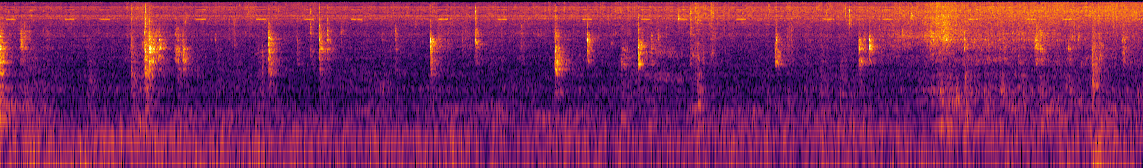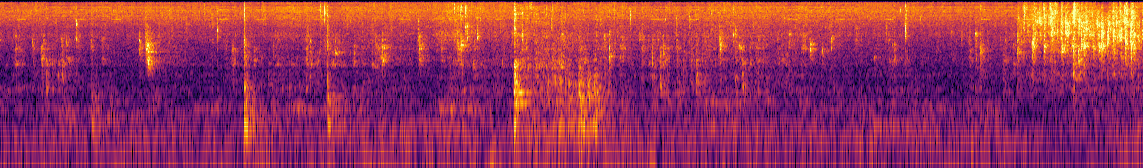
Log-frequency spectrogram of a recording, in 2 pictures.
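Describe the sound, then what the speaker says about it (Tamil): Stuffed bread-potato rolls deep-frying in oil, a soft, faint bubbling crackle of scattered ticks and pops that grows busier toward the end, with no talk. "இதை வந்துட்டு ஆயிலில் போட்டு அப்படியே பொரித்து எடுத்துக்க போகிறோம்"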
